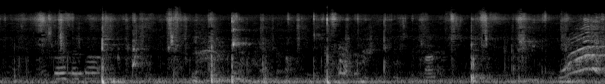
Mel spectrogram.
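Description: Volleyball rally: a few sharp slaps of hands and forearms on the ball, about a second apart, with players' short calls and footsteps on the hard court.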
